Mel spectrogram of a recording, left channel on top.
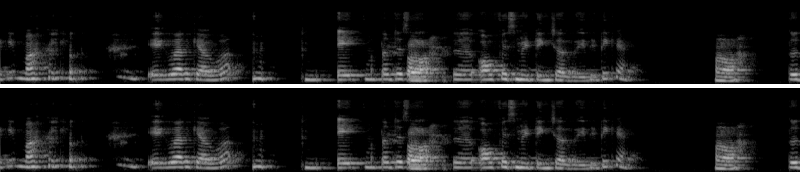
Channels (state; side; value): identical; both; correlation 1.00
